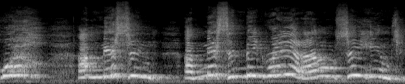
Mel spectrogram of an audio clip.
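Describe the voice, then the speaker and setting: Using a put-on character voice at an extremely high pitch, a man speaks at a fairly slow pace with a slight echo. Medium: stage play. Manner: folksy, fussing.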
